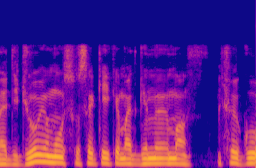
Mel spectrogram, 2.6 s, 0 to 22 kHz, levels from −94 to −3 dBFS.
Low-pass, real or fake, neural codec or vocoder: 7.2 kHz; fake; codec, 16 kHz, 16 kbps, FreqCodec, larger model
